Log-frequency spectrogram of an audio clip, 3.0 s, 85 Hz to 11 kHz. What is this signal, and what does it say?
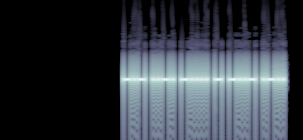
Morse code, heard as a keyed tone, about 50 wpm, 700 Hz. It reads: KF6TXL
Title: USA Call Signs Repeated 3x 50wpm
